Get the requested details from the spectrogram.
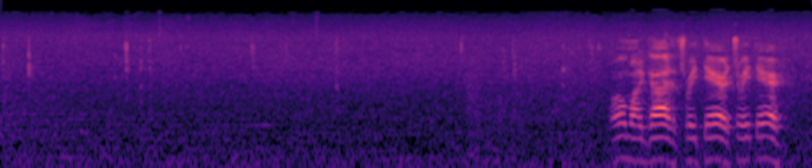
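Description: Rain patters steadily outdoors.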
